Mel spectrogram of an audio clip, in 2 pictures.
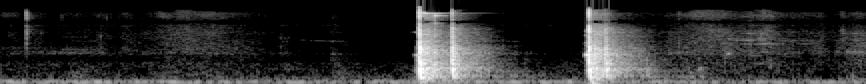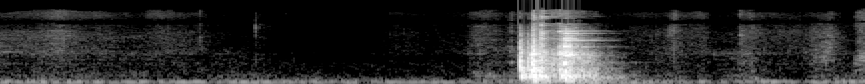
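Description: Metal desk parts dropped into a hard plastic parts bin: two sharp clacks of small metal pieces about half a second apart, then a heavier clattering clunk about five seconds in as a cast-iron desk bracket is set down among the loose parts.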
